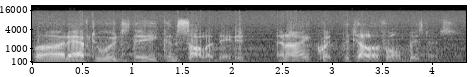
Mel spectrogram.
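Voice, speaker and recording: A man's voice: low-pitched, very animated, moderate pace, fairly bright tone. An actor playing a folksy, boastful American male inventor in a dramatised historical reminiscence, speaking plainly and colloquially. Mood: wry reminiscing. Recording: long hall reverb, background noise.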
